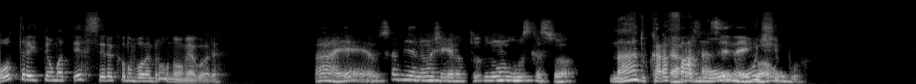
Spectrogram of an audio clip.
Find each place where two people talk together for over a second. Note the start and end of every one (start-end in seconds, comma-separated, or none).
6.7-7.9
